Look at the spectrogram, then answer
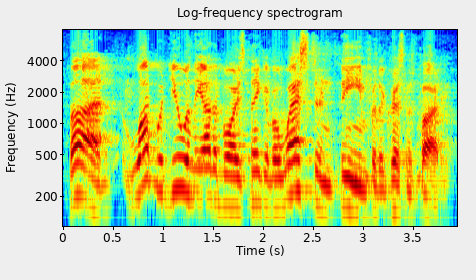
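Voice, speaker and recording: A man's voice: a little high, very animated, fairly quick. An actor with an American accent playing a genial but stubborn middle-aged father in an old-time radio sitcom. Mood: amused, easygoing. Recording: dull vintage radio broadcast recording.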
